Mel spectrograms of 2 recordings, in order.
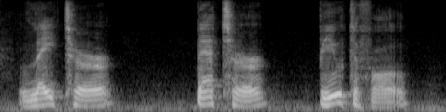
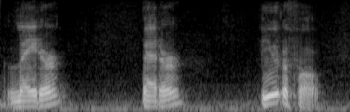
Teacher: tapped kissed missed fished cashed and a voiced group handed started the medial T becomes a soft D all right not a complete D but it goes toward a d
